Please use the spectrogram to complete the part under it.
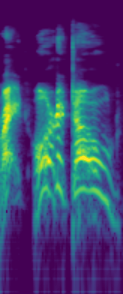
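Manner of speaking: bad, shrill, high, loud cartoon squeal. Reading out a viewer's comment aloud: terrible Yosemite Sam impression. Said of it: "That was a terrible Yosemite Sam".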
